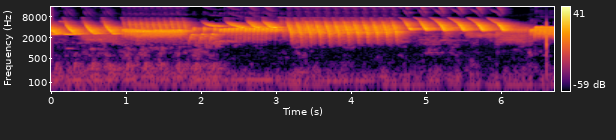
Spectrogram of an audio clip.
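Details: Caged canary delivering varied song: rapid descending chirps, a steady buzzing roll, a long evenly pulsed trill, then a run of sweeping down-slurred notes and a short final buzz.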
